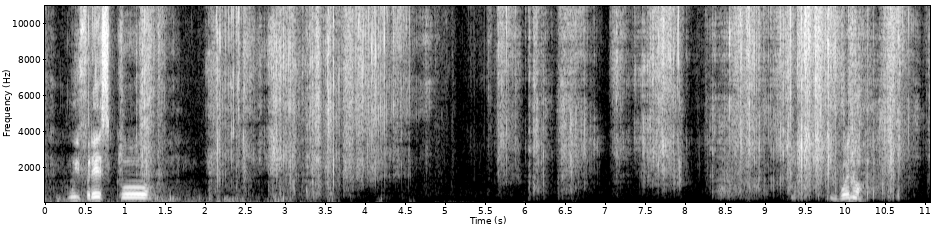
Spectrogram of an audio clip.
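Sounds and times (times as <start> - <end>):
footsteps crunching dry leaves: 0.4 - 11.0.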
